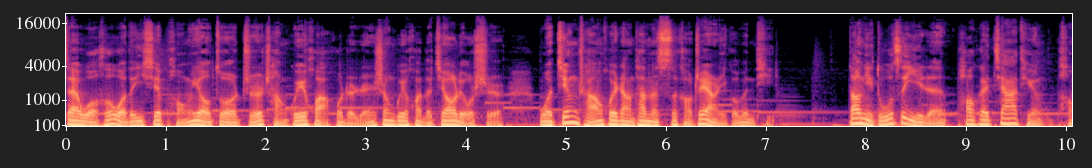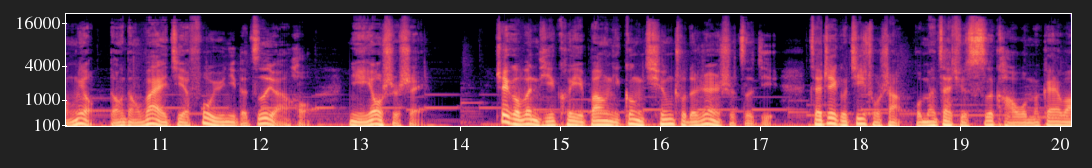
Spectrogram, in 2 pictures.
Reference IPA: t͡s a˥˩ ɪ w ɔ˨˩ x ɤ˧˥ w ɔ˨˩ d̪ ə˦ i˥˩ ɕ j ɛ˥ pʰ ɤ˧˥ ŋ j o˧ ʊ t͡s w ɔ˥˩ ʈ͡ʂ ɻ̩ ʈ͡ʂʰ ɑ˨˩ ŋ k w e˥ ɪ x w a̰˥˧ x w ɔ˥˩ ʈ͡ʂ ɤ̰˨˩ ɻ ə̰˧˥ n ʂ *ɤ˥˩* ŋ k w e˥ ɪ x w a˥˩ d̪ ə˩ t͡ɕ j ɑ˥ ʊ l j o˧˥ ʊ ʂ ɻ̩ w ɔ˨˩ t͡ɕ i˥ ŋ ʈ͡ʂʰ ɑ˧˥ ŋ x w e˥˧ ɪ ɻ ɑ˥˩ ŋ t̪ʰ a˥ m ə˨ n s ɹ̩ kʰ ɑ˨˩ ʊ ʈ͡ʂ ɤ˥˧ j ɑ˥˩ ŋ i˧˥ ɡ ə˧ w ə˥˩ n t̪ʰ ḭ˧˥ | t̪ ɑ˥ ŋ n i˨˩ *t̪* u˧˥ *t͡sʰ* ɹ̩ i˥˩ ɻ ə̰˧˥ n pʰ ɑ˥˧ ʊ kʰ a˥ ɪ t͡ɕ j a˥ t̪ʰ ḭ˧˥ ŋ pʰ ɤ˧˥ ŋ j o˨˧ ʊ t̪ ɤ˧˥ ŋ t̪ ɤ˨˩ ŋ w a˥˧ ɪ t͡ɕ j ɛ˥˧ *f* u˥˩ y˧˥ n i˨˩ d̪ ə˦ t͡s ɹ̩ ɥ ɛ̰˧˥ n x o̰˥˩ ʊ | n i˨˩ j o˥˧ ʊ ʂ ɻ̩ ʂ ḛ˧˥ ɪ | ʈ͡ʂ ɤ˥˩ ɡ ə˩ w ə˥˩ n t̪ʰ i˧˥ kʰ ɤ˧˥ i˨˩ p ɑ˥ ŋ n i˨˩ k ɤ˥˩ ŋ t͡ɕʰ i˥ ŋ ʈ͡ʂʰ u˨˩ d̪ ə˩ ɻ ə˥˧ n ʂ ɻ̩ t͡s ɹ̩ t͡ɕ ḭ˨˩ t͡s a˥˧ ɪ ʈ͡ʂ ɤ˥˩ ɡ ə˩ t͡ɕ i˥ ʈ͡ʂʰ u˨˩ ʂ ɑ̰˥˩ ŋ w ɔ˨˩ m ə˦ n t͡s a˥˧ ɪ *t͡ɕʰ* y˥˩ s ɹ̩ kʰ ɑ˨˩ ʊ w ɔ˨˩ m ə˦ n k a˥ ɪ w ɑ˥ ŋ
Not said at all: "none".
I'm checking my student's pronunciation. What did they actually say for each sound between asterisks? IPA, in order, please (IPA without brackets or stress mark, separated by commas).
ɤ˥, t̪, t͡s, f, t͡ɕʰ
